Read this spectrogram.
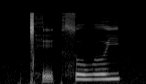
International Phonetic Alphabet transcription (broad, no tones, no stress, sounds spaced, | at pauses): ǀʰ ḛ k s o w ɤ j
